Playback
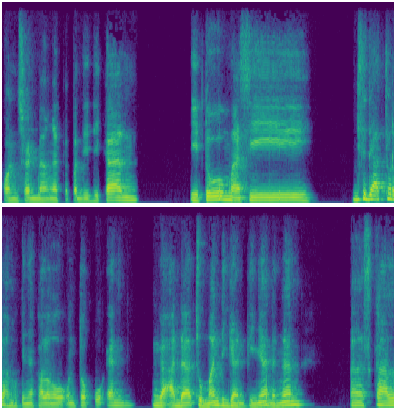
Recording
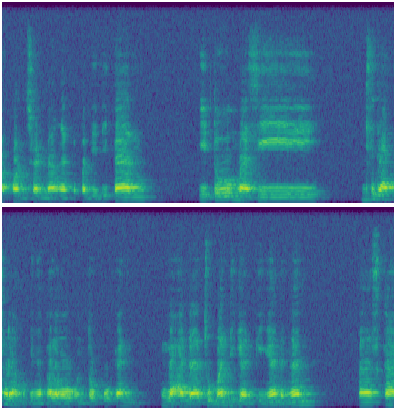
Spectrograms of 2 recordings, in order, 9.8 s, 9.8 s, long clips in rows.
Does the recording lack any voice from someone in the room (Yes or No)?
Yes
